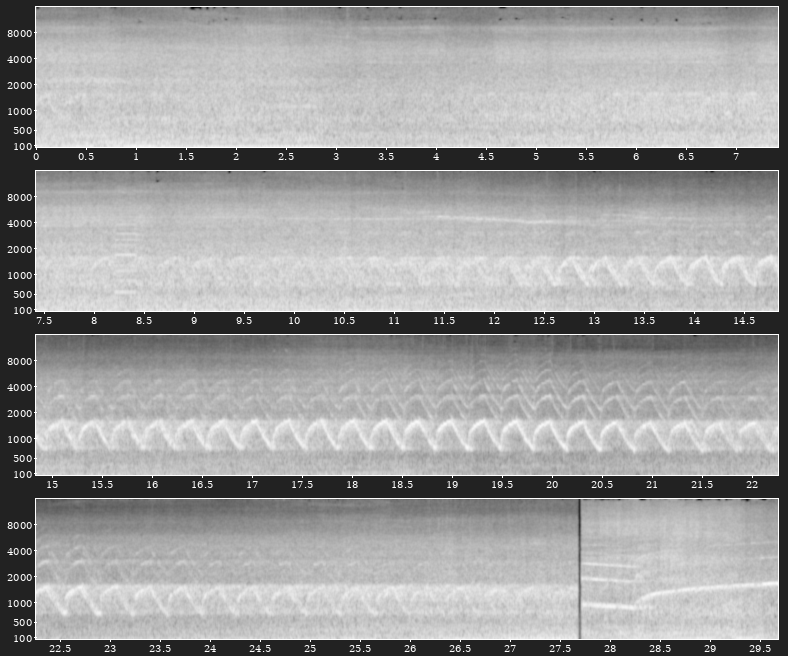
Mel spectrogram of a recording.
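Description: Metropolitan Police Mercedes-Benz Sprinter bomb-disposal van's siren on a fast yelp, sweeping up and down several times a second over traffic noise. Near the end it cuts off abruptly and a different police siren begins a slower rising wail.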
